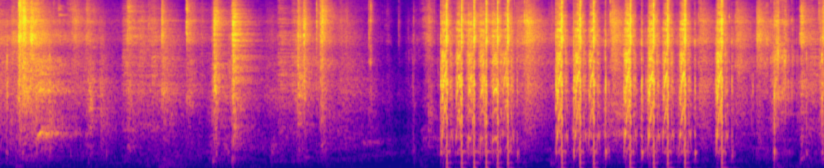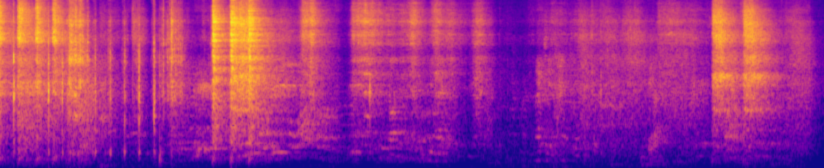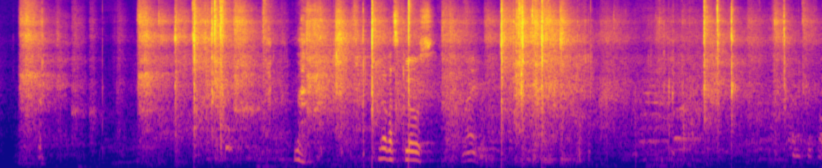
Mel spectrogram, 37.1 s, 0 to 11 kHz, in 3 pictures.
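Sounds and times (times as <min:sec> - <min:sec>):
rustling of movement: 0:00.0 - 0:15.3
airsoft rifle automatic bursts: 0:06.6 - 0:14.7.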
